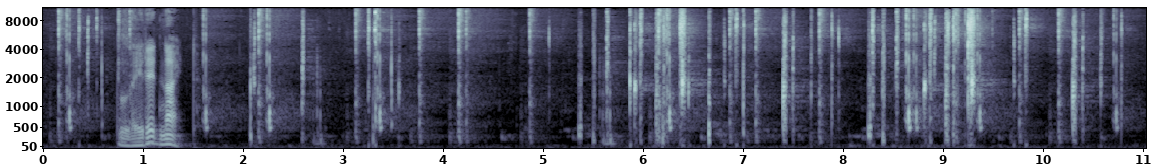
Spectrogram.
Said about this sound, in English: Rhubarb makes those crackling sounds at night when it grows. That's an enormous warehouse full of rhubarb.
